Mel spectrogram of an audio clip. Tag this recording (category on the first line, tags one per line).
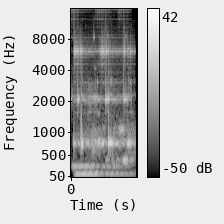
Sound effects > Electronic / Design
alert
confirmation
digital
interface
message
selection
